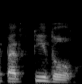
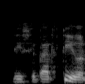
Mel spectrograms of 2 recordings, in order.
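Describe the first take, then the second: First: Said in the usual way. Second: "partido" said as partio, D gone; dropped D. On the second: Shown as a demonstration. Teacher to class, Chilean "partido" without the D. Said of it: "la letra D o el sonido D que va entre dos vocales".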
